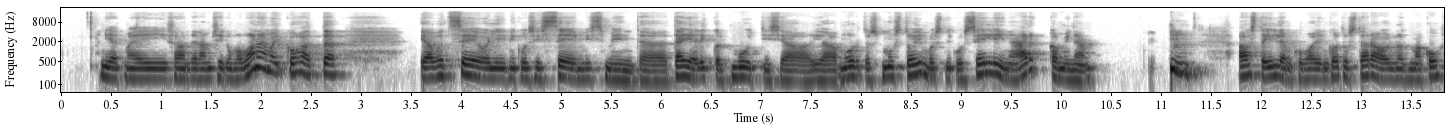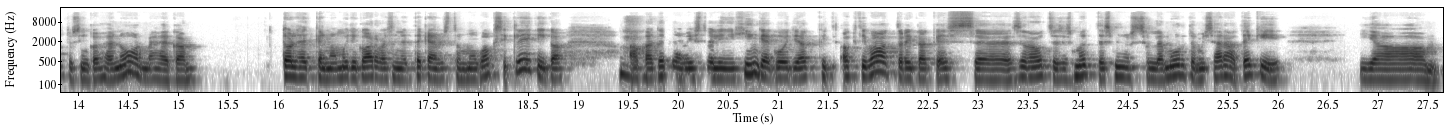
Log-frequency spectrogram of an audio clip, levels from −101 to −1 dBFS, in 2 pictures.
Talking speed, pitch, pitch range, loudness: 145 wpm, 160 Hz, 150-180 Hz, -22 LUFS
